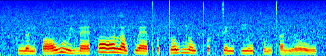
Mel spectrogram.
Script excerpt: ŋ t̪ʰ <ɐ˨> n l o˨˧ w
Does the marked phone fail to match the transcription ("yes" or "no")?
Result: yes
